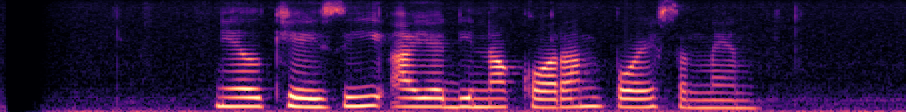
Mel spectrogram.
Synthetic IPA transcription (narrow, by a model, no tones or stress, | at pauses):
nilkʰesiʔajadinɔkoɾanpoɛhsənɛn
